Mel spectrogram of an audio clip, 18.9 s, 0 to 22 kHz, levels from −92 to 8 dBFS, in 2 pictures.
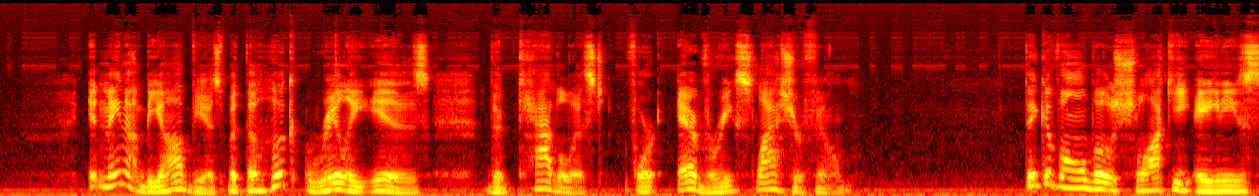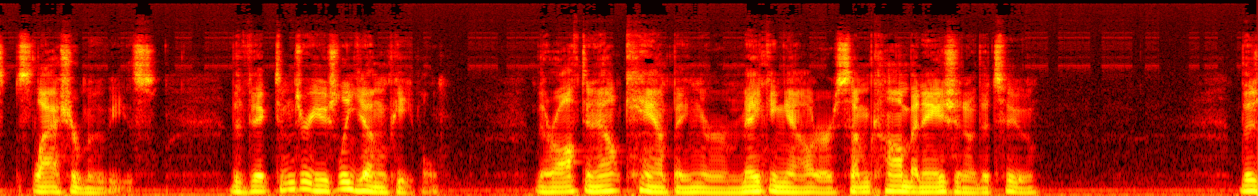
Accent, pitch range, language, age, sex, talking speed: American, 95-120 Hz, English, 40-59, male, 140 wpm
